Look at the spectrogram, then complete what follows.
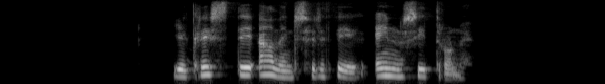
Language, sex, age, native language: Icelandic, female, 30-39, Icelandic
